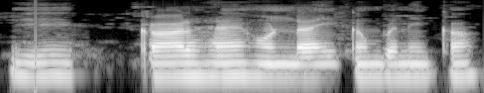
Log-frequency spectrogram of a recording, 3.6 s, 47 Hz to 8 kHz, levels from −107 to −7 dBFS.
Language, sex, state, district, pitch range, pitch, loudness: Hindi, male, Bihar, Jamui, 120-125 Hz, 120 Hz, -17 LUFS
